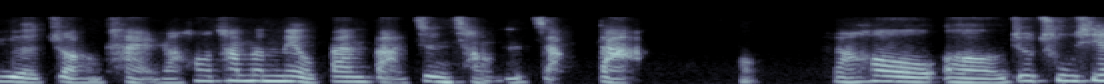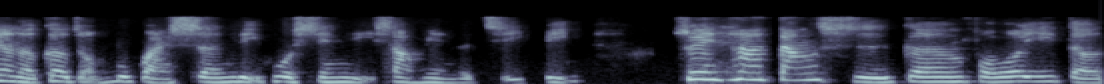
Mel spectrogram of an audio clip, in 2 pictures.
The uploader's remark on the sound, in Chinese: 講座錄音。此為線上課程錄音檔！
